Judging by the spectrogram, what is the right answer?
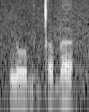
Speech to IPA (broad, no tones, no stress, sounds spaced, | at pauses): n oː b ɪ b ǀ ʌ b ɐ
